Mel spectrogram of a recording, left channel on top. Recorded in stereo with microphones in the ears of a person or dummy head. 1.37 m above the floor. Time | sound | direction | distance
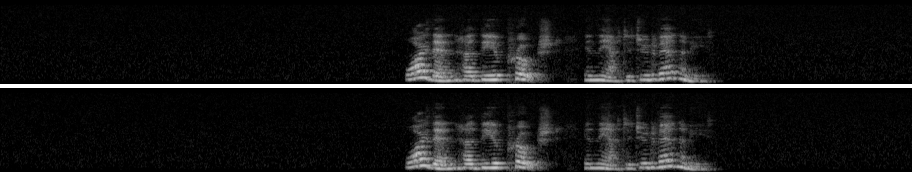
4.0 | a woman speaking | 35° left (ahead or behind) | 1.3 m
